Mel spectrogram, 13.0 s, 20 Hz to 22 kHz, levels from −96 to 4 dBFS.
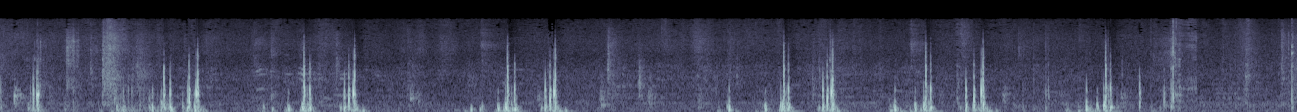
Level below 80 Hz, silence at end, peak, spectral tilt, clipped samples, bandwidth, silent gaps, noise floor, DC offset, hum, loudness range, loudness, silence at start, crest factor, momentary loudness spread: -42 dBFS; 0 s; -2 dBFS; -6 dB/octave; under 0.1%; 11.5 kHz; none; -47 dBFS; under 0.1%; none; 3 LU; -27 LUFS; 0 s; 26 dB; 21 LU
